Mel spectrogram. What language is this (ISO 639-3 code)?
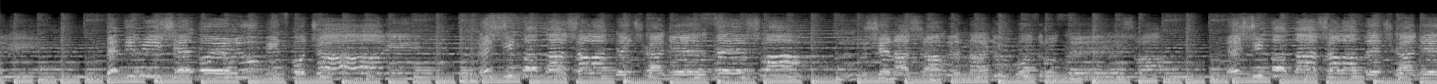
slk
